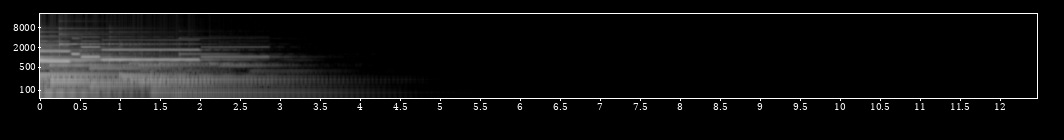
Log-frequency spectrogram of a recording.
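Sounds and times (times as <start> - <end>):
changing rhythm: 0.0 - 3.0.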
